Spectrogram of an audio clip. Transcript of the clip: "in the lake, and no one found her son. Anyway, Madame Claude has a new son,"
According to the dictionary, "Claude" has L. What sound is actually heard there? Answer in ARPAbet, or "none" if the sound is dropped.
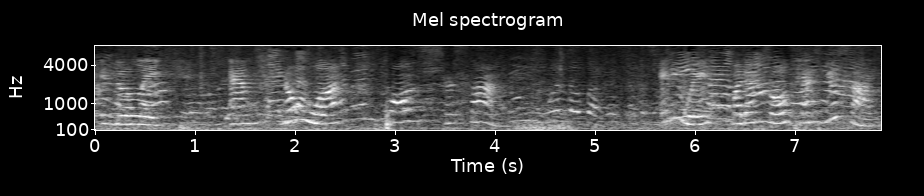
none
